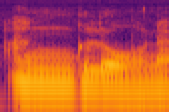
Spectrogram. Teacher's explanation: è tutto fluido, c'è la N, la L, ci sono delle belle vocali aperte e quindi è un nome che veramente esprime una grande sonorità, una sonorità fluida, non no, delle consonanti forti, taglienti.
